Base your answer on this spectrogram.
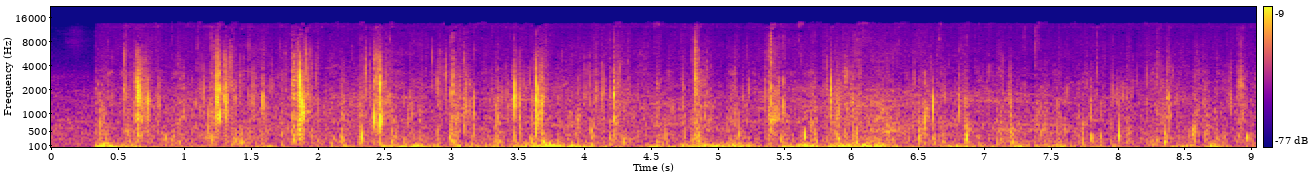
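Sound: footsteps walking through a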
